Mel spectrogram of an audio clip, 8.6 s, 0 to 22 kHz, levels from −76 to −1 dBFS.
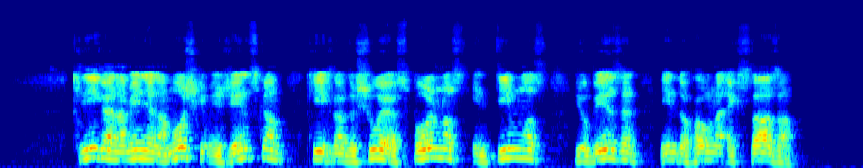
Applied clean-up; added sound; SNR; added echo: none; none; none; reverberation time 0.2 s.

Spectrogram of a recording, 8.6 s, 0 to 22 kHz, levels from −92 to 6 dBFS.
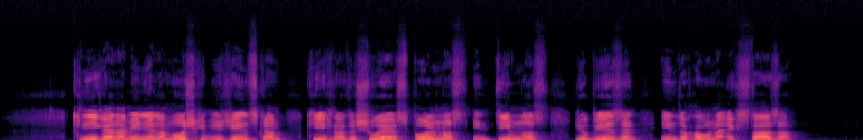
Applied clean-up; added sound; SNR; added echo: none; none; none; none.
